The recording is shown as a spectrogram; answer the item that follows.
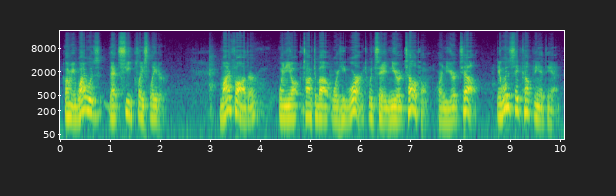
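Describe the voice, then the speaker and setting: Man explaining step by step. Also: mid-range voice. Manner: explains step by step, often checks in with "right?" and "okay?". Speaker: guest profiler. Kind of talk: casual conversational explanation.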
